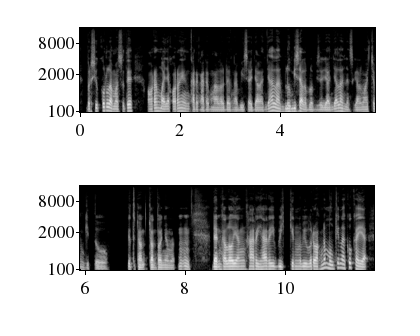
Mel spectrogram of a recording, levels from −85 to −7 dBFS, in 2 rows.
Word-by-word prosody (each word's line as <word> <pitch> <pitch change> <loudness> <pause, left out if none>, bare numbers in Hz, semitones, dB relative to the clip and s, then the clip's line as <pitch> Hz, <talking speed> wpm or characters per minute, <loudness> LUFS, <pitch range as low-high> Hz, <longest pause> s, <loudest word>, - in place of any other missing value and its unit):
bersyukurlah 140 0 +1
maksudnya 115 +5 0 0.3
orang 130 +6 0
banyak 110 0 +1
orang 125 +4 0
yang 110 - -6
kadang-kadang 95 -3 -4
malah 90 -1 -3
udah 95 - -2
nggak 90 -1 -6
bisa 90 0 -5
jalan-jalan, 95 - 0
belum 115 +2 0
bisalah, 115 -4 +3
belum 95 -1 -5
bisa 95 - -5
jalan-jalan 115 +6 0
dan 95 - -6
segala 95 0 -6
macam 110 +2 -7
gitu. 80 -3 -6 0.4
Itu - - -6
con 100 - +3
contohnya, 100 -1 +1
ma 95 - -4
mhm, 125 -2 -2 0.5
dan 115 -1 +7
kalau 120 +1 +8
yang 125 0 +2
hari-hari 125 0 +3
bikin 120 +1 -3
lebih 120 0 +1
bermakna 125 +7 +3
mungkin 170 +2 0
aku 195 - 0
kayak 120 -5 +3
115 Hz, 185 wpm, -24 LUFS, 95-125 Hz, 0.5 s, kalau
